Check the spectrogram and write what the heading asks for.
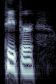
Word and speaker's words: Piper: His name is spelled Piper, but the German pronunciation, Otto Pieper, was a realist.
